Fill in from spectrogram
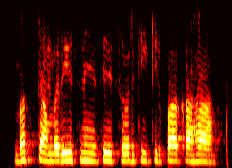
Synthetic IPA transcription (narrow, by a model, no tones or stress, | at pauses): bʱɐk̚t̪əməɾiːsneɪsesʋəɾkikɪɾpakɐɦaː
